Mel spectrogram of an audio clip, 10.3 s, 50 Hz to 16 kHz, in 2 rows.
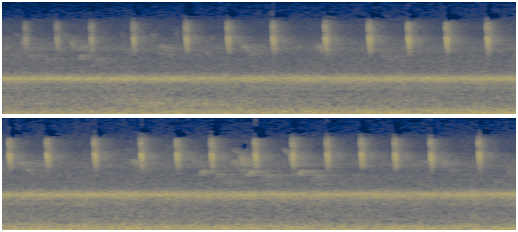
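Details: Periodical cicadas, out in 2021 after 17 years underground, keep up a flat, sustained buzzing chorus. Over it runs a high, sharp chirp repeated about two or three times a second.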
